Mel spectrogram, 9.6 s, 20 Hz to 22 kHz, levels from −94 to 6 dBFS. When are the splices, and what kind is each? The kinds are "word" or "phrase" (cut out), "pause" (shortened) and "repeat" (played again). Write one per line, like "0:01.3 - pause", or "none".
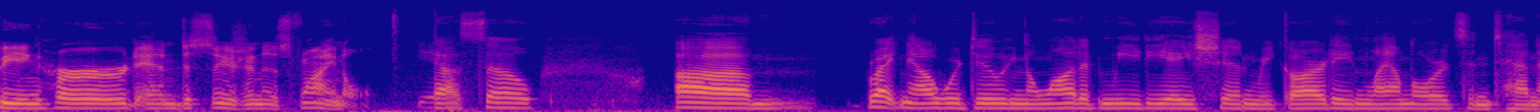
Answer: none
